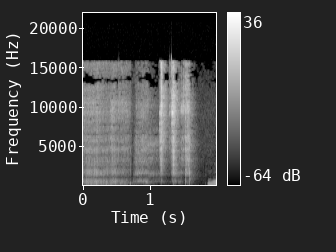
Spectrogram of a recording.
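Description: Mouth-made battle sound effects: a long hissing rush, then three quick sharp bursts a little over a second in.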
